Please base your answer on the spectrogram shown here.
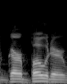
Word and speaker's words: Garbodor: Trubbish and Garbodor, or Garbodor, which is his actual pronunciation, because it's garbage and odor, are the Generation 5 trash Pokemon.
